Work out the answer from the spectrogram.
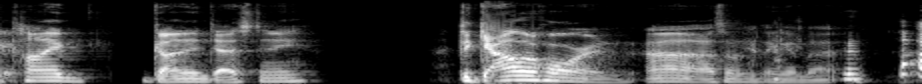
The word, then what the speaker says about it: Gjallarhorn: It's pronounced Gjallarhorn? Yeah. Yep. I call it the Gjallarhorn. I don't call it. Alright, Achievement Hunter lied to me. Because there's a J in there as well, which makes it.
